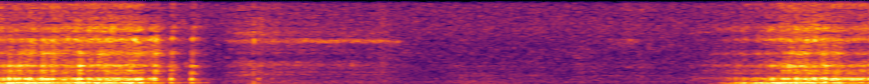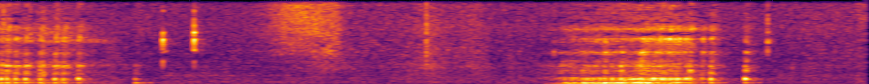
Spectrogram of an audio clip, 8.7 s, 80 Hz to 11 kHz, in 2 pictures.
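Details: "Miss Piggy" snore: three loud rattling snores on in-breaths spaced by quiet pauses, about 17 breaths a minute, in a quiet room.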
